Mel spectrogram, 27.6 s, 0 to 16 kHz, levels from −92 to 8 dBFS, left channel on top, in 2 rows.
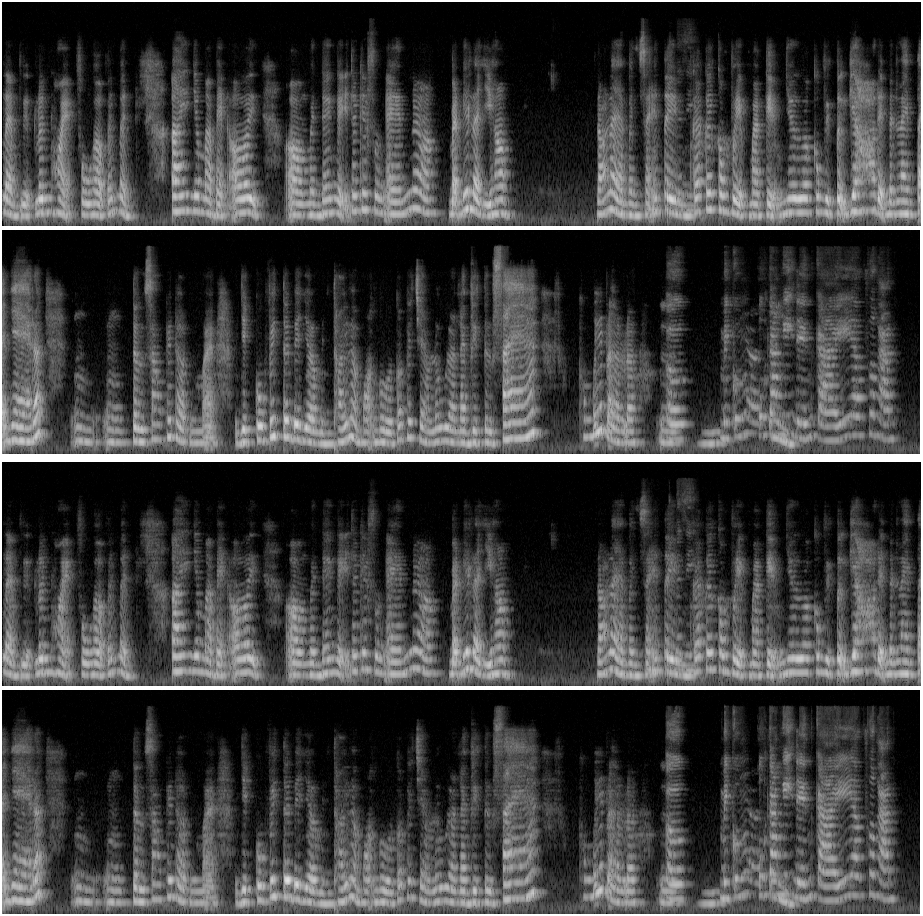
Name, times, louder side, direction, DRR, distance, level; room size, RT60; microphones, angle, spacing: voice 1, 0.0-7.6 8.9-21.8 22.5-23.3 23.6-23.9 24.3-24.6 25.0-25.7, left 1 dB, 45° left, 0.4 m, -22 dB
voice 2, 9.6-10.4 23.7-24.0 24.5-27.2, right 2 dB, 25° right, 0.4 m, -29 dB
3.2 x 2.3 x 3.0 m
head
